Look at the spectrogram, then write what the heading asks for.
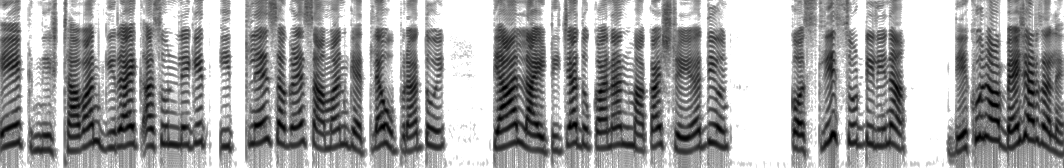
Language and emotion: Goan Konkani, angry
